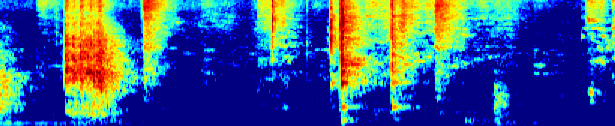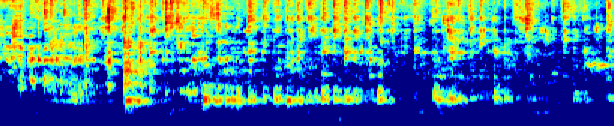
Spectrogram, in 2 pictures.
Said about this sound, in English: A little coffee pour.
